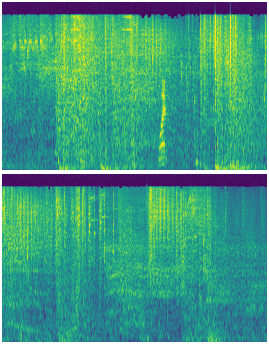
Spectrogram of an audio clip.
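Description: A game's weapon fires in bursts with loud blasts.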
